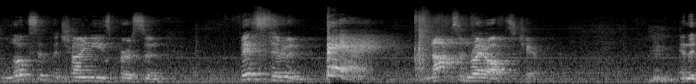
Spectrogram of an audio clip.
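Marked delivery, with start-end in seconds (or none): 3.2-3.7 loud, high "bam"; mimicked punch impact. Telling a joke where one man fists another, explosive bam.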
